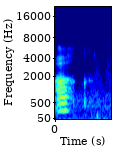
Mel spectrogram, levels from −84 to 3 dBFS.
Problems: constant background noise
